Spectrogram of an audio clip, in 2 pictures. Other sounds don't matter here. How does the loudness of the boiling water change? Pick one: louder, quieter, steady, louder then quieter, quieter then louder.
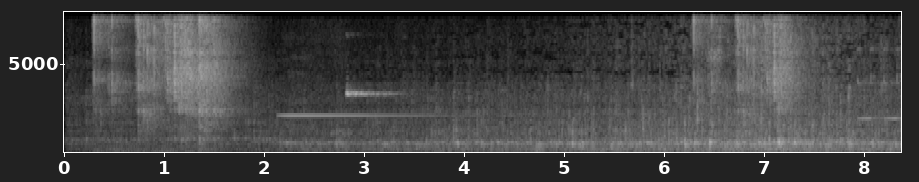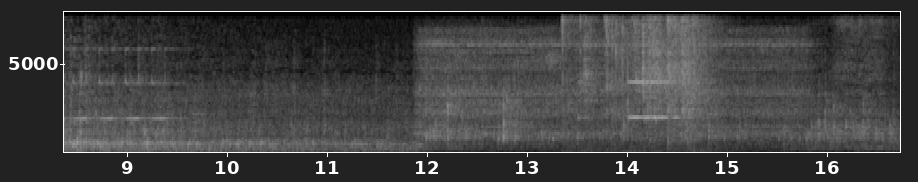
louder then quieter.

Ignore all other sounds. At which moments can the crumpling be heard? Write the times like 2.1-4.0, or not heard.
0.2-1.6, 6.2-7.3, 13.3-14.9.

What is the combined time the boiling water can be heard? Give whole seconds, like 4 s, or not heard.
17 s.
